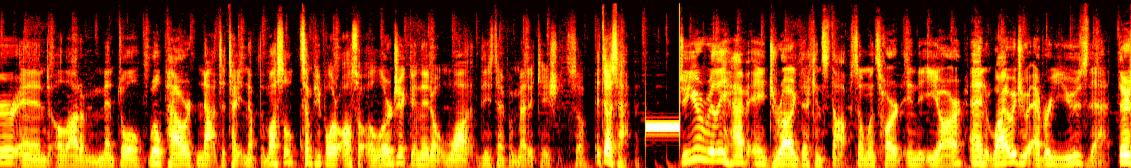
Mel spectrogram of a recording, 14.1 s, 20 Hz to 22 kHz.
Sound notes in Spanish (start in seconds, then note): 8.0 pitido en pantalla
